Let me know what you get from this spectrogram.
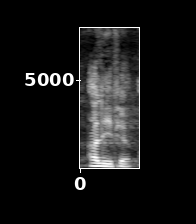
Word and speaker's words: алифия: А слово, которое переводится, вот те, которые делают правду, правду делают, да, это и есть, а, как оказывается, алифия. Ударение на первое «и». Алифия.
